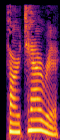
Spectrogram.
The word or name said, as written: tartaric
